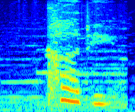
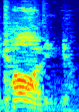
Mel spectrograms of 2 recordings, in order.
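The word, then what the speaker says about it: Curdie: Curdy. Oh, I guess I was saying his name wrong. It's apparently Cardi.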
